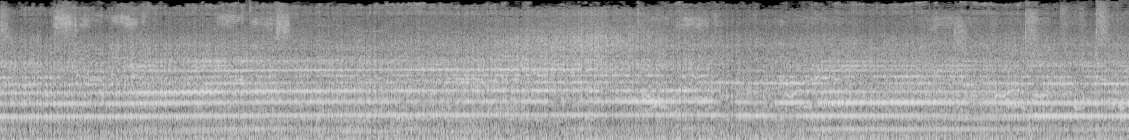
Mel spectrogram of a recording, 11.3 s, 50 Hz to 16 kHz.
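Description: Honda Hornet's inline-four engine with an open 4-into-1 exhaust, held at high revs at a steady high cruising speed, making a steady high-pitched drone. Heavy wind rush on the microphone runs under it.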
